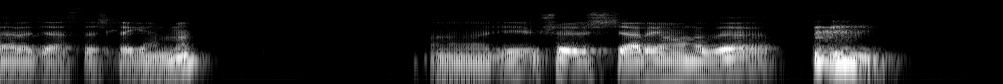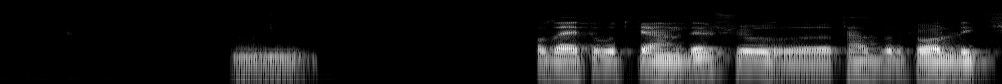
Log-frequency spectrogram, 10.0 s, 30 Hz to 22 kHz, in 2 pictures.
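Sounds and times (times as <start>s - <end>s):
man clearing throat: 4.0s - 4.6s.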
